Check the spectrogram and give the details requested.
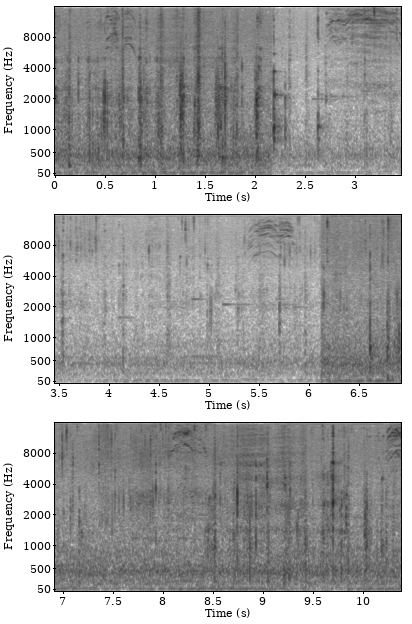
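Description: Close-miked chewing of a mouthful of rice mixed with tteokbokki sauce: many small, irregular wet mouth clicks. It drops quieter for about four seconds in the middle, then picks up again.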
